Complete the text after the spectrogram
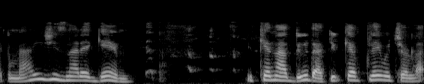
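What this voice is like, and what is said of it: Attempted Haitian accent, veering African. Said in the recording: “I can't even do a Haitian accent. ... You were going good there, and then you kind of veered a little African.”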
